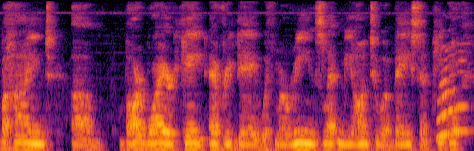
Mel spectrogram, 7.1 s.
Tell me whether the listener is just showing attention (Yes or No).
Yes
